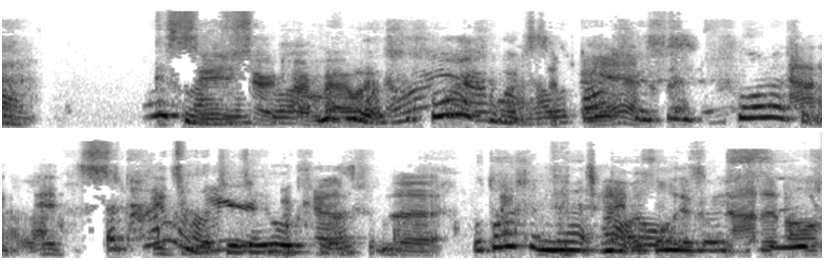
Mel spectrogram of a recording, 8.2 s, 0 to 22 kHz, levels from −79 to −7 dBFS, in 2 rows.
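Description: A faint delayed copy of the speech surfaces at 0.30 to 0.36 s, returning about 440 ms behind the original and sitting far beneath it. This is an echo leak, likely from a far-end loudspeaker whose echo canceller let part of the microphone pickup slip through and sent it back. The same copy, at the same roughly 440 ms delay, recurs louder at 2.08 to 2.29 s, still well under the speech, and loudest at 7.60 to 7.94 s, where it sits about 10 dB below the speech.

Between 1.41 and 8.1 s the speech repeatedly dips and thins, adding up to around two seconds of weakened passages, at worst falling by about 15 dB. This is speech suppressed in double talk. The likely cause is that both sides were speaking at once and the echo canceller, unable to tell the local talker from loudspeaker echo, turned everything down together.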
